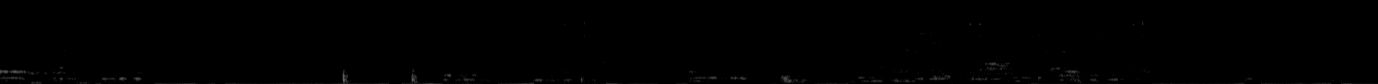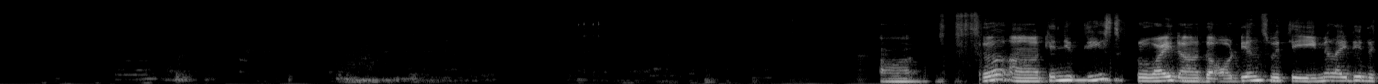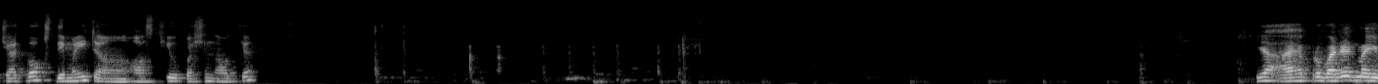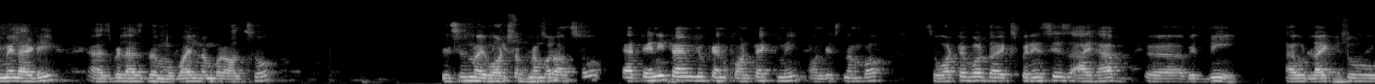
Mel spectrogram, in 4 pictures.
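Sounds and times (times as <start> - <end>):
faint muffled voice: 0.0 - 1.6.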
